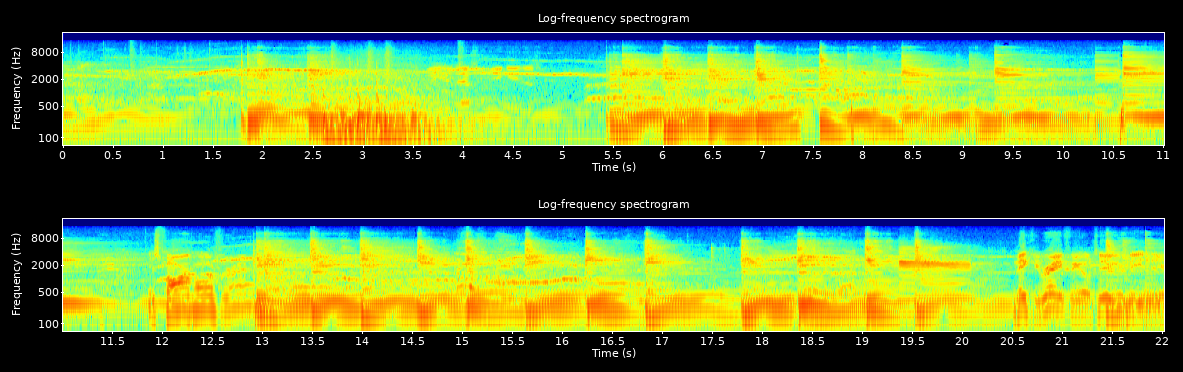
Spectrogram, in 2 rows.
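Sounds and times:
acoustic guitar strumming: 0:00.0 - 0:22.0
live band music: 0:01.8 - 0:22.0.

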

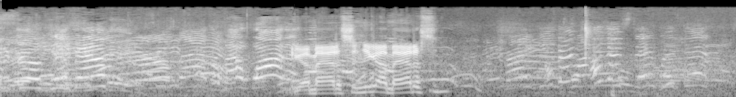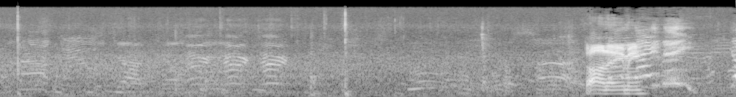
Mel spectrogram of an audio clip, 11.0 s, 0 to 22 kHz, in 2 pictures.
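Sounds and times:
distant voices chattering: 0:00.0 - 0:11.0.

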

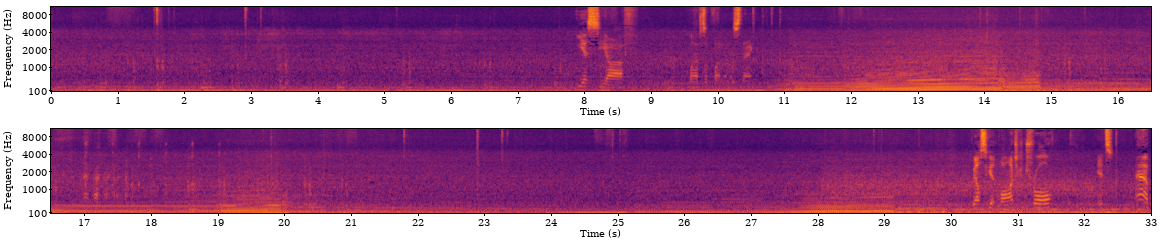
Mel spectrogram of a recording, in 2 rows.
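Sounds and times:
car engine inside cabin: 0:00.0 - 0:33.0
road noise: 0:00.0 - 0:33.0.

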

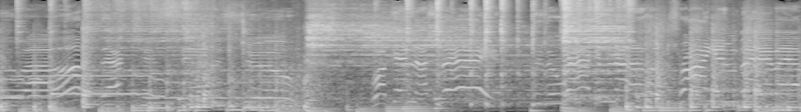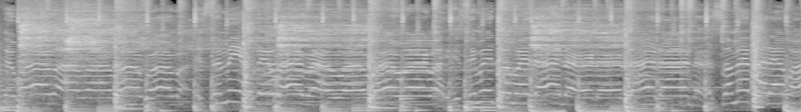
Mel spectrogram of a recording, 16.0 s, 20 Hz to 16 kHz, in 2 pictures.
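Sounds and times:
acoustic drum kit groove: 0:00.0 - 0:16.0
person singing: 0:00.0 - 0:16.0
pop backing track: 0:00.0 - 0:16.0.

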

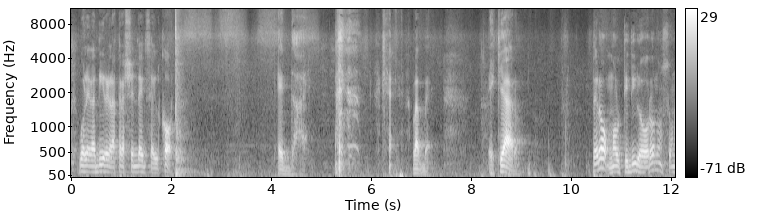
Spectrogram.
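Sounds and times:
soft rustling: 0:08.0 - 0:10.6.

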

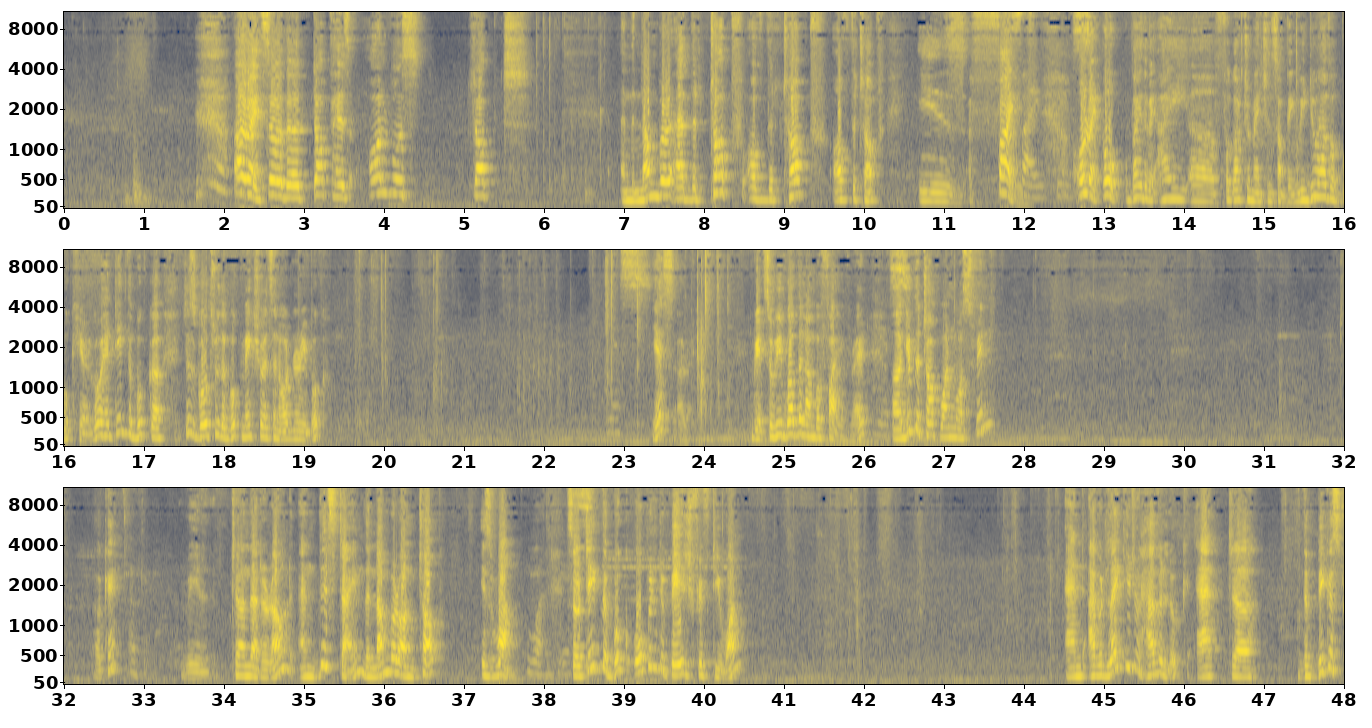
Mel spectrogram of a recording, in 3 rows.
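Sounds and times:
book pages flicking: 0:05.8 - 0:06.8
book pages rustling: 0:05.8 - 0:06.8, 0:18.9 - 0:24.5, 0:40.8 - 0:44.5.

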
